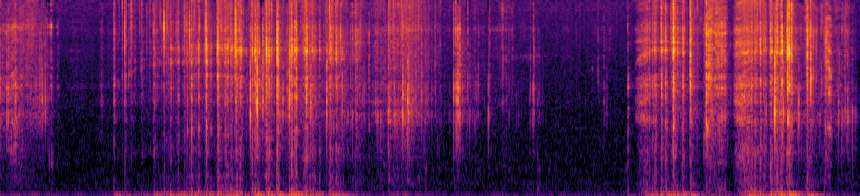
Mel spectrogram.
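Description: A metal cutter blade shaves curls off a dry, solid oval bar of soap, white inside with a green rim, held in the hand. Two bursts of bright, crackly scraping run for a few seconds each, with a few short dry clicks in the quiet gap between them.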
